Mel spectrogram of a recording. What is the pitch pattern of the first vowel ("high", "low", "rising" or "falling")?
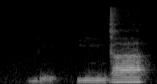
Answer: low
